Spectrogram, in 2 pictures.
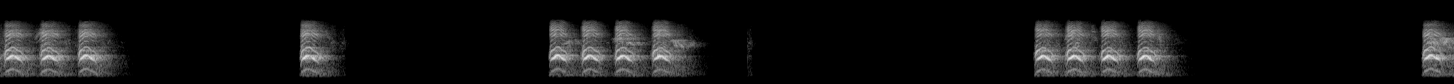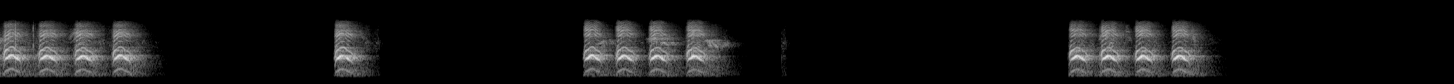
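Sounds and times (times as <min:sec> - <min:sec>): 
crow cawing with harsh rasping notes: 0:00.0 - 0:01.3, 0:03.0 - 0:03.4, 0:05.5 - 0:07.0, 0:10.4 - 0:11.8, 0:14.2 - 0:16.2, 0:17.9 - 0:18.4, 0:20.4 - 0:22.0, 0:25.2 - 0:26.7.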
